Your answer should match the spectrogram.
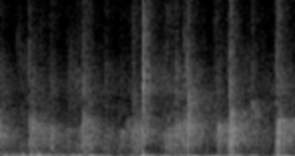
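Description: Audience applauding, with many hand claps overlapping irregularly.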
